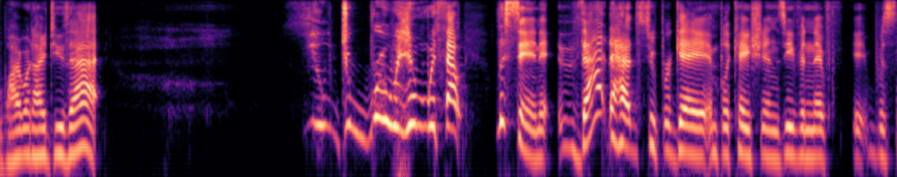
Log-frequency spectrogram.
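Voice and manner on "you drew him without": high, slow, incredulous; exasperated squeal. Real, not acted. Reader exasperated at the character, high squeal. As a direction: squeak out disbelief.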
